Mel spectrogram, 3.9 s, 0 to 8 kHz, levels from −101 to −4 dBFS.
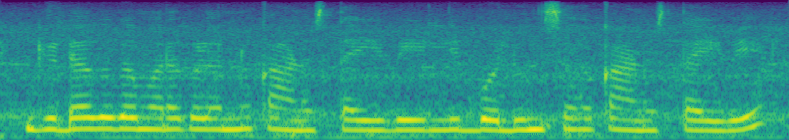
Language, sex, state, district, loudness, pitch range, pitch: Kannada, female, Karnataka, Bidar, -14 LUFS, 215-235 Hz, 230 Hz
